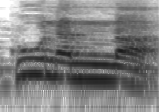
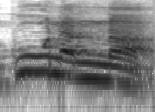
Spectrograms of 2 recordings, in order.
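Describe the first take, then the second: No difference in how they are said.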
